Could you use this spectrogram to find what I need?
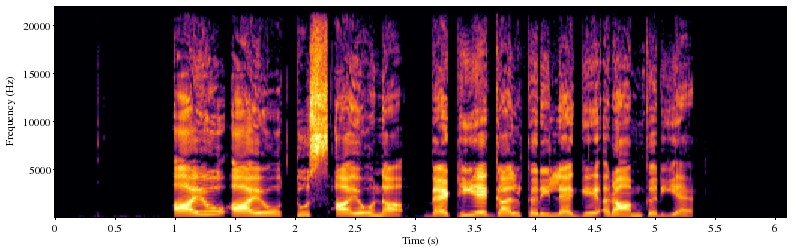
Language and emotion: Dogri, neutral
